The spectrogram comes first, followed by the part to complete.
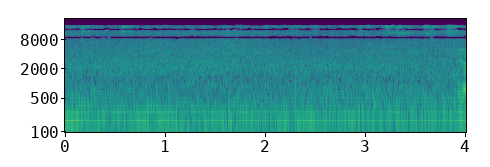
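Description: Steady low rumbling background noise of an outdoor urban setting, with no distinct events.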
